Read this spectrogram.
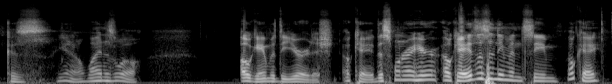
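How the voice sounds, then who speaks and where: A young streamer rambles casually to his chat, often restarting his sentences. His voice is on the high side, animated and brisk, with a sharp tone.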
